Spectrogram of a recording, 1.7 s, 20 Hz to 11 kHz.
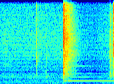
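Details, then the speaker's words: Mamiya C220 Professional TLR medium format camera with standard 80mm leaf shutter lens, firing: one soft, crisp small click with a brief faint ring, nothing harsh or dragging; a quiet, healthy leaf shutter. "That's all the sound that this camera makes when it fires. Just that small click."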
